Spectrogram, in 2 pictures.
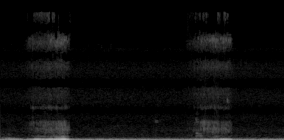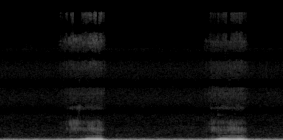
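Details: Koron, a one-year-old male Scottish Fold, snores heavily during a daytime nap: four deep, grating snores about two and a half seconds apart, each ending in a slightly higher rasp, over a steady low hum.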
